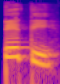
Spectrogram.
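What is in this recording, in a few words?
"петі", Komi, female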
